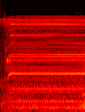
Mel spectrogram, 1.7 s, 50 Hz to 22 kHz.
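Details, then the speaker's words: Newly replaced Sierra tilt/trim motor on a 2000 Honda 50 hp outboard, bench-tested via the engine switch, spins up quickly to a steady, clean whine with no grinding or labouring; normal tilt/trim operation. "getting a lot of movement sounds good should be fine"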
